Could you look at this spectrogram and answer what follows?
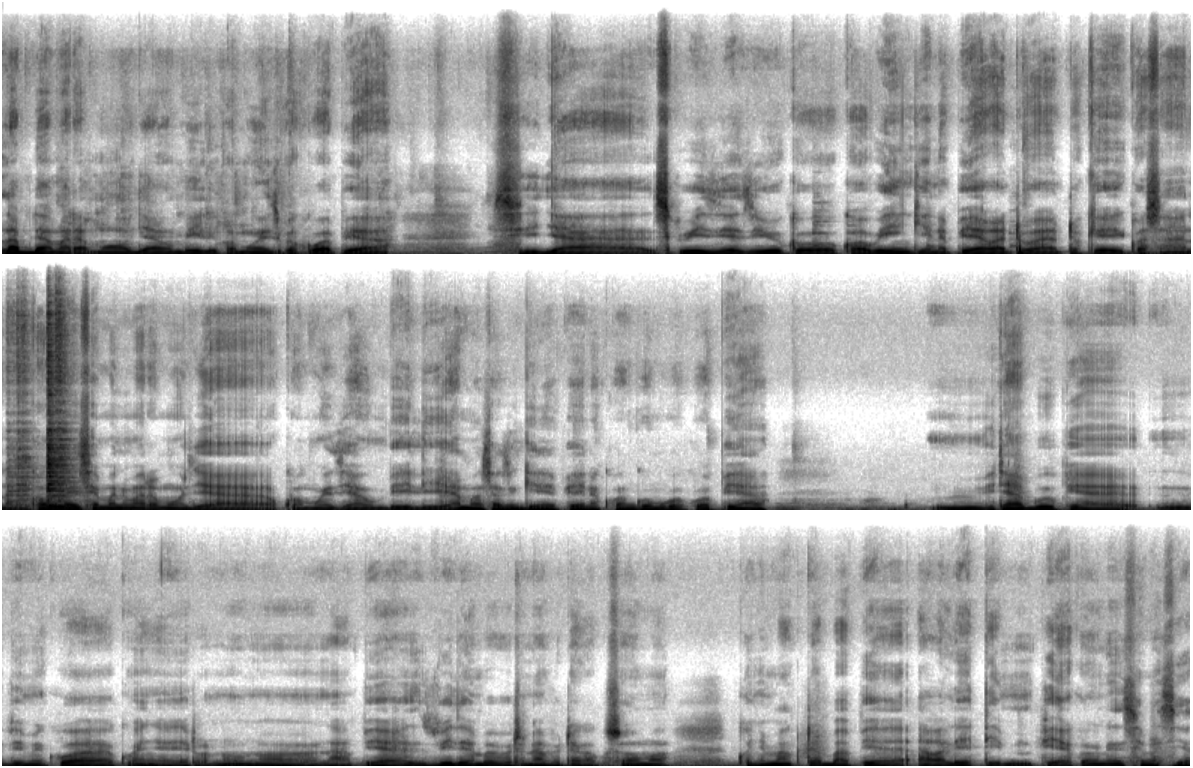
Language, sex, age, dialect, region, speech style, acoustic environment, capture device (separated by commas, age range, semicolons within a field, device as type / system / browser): Swahili, male, 25-34, Kenya - Nairobi Sheng-influenced, Kenya, relaxed, silence, mobile / Linux / Chrome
